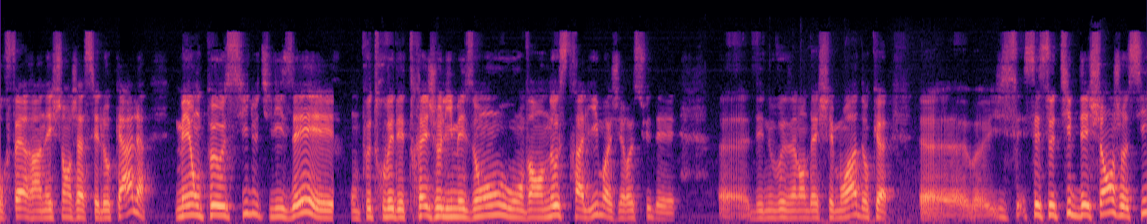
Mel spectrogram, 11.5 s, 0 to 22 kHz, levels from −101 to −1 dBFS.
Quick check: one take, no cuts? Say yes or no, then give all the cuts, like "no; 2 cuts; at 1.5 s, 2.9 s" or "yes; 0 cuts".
no; 1 cut; at 3.3 s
